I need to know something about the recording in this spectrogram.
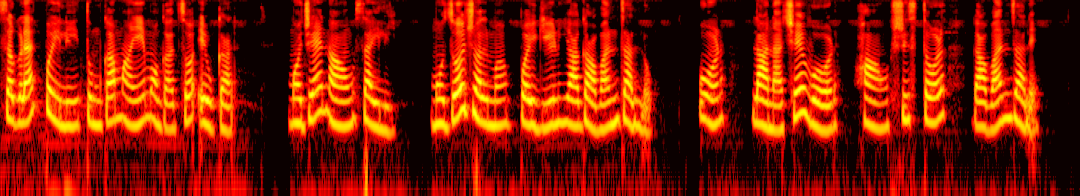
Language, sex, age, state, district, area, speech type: Goan Konkani, female, 18-30, Goa, Canacona, rural, spontaneous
